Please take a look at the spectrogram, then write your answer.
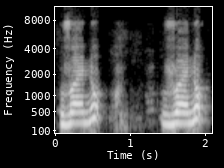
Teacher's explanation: तो यहाँ पर हमें थोड़ा सा झटके के साथ पढ़ना होगा क्योंकि हमजा के ऊपर जज्म लगा हुआ है।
